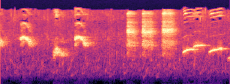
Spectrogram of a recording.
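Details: White-rumped shama song played as a masteran for training other shamas, with nature sounds and trickling water: short whistled slurs near the start, then buzzy bursts and clear rising whistles, about eight notes in three seconds.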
